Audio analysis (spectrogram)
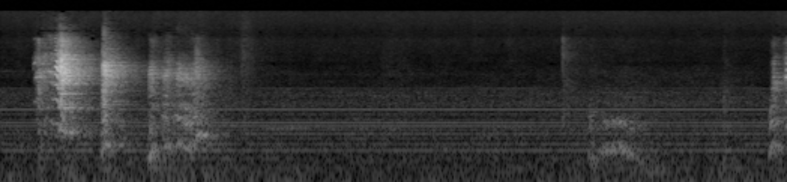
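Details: Pet cat making a quick burst of several short, harsh meows in a row, then near silence, followed by a faint softer meow and the start of another call.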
